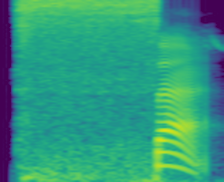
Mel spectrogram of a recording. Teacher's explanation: kalau huruf sin, sa, dia ngalir nafasnya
